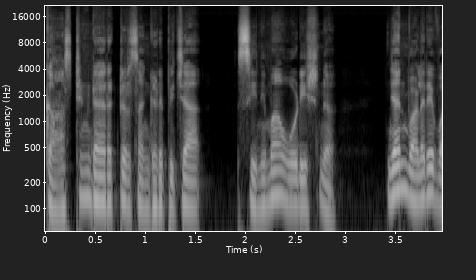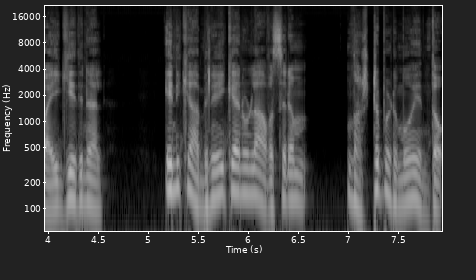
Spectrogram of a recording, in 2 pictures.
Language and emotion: Malayalam, fearful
